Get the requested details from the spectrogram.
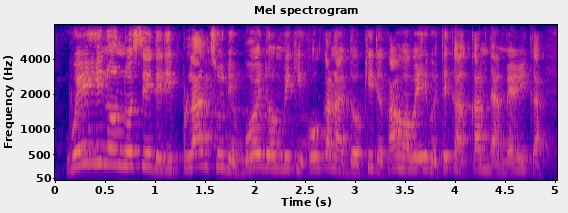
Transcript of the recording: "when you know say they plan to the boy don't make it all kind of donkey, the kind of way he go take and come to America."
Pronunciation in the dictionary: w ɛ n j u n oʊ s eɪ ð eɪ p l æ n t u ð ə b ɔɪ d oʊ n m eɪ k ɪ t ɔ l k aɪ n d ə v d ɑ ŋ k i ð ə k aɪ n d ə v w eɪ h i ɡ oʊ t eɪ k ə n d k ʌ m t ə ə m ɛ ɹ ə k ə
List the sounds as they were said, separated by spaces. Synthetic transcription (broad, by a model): w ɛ n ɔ n oʊ s eɪ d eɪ p l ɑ n t u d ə b ɔɪ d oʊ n m eɪ k ɪ t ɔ n k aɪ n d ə d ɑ k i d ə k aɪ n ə w eɪ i ɡ oʊ t eɪ k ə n k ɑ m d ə m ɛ ɹ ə k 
